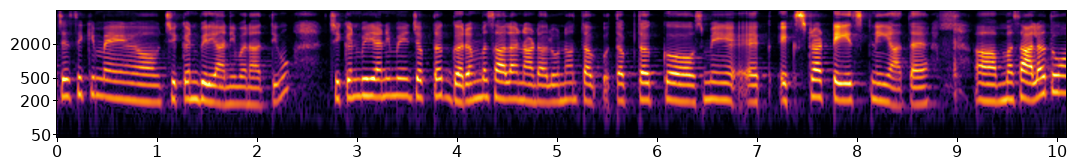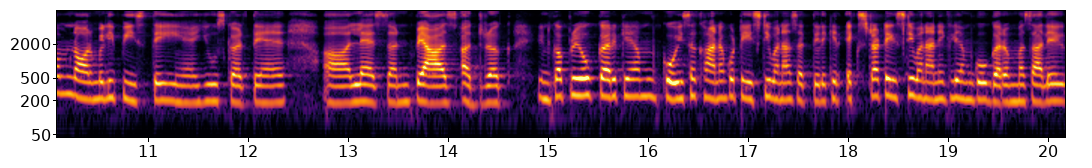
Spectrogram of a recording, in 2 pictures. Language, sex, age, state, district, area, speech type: Hindi, female, 30-45, Madhya Pradesh, Jabalpur, urban, spontaneous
